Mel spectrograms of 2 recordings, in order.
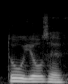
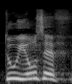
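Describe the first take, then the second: First: Said in the usual way. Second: Very high, loud caretaker voice on "Du, Josef"; groundskeeper's voice. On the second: Retold or imitated. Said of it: "Und er sagt".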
